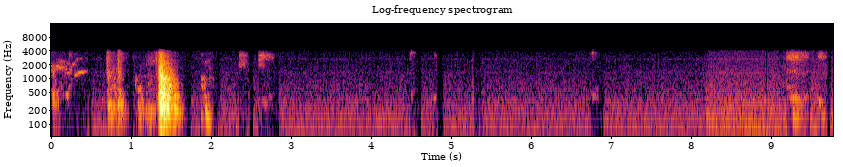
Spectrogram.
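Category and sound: household object, door being shut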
